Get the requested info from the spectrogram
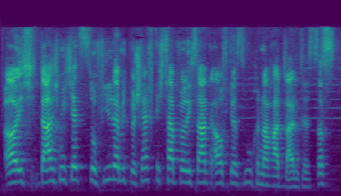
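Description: A man's voice: high-pitched, lively intonation, fast, fairly bright tone, soft background music. A man, talking at length in a casual interview and explaining things as he goes. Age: 30s. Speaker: fantasy author, podcast guest.

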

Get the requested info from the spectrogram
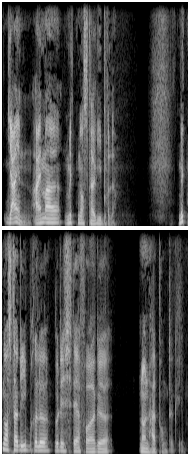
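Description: A middle-aged man, co-hosting a casual review podcast in a measured, qualifying manner. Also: mid-range voice, sing-song, darkish tone, no echo, studio quality. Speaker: podcast co-host.

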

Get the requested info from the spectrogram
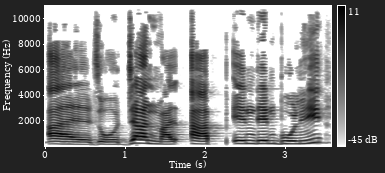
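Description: A woman's voice: mid-range voice, slow pace, smooth. A woman presenting a children's radio play in a scripted, encouraging way, speaking directly to her young listeners. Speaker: presenter accompanying schoolchildren in an audio play.

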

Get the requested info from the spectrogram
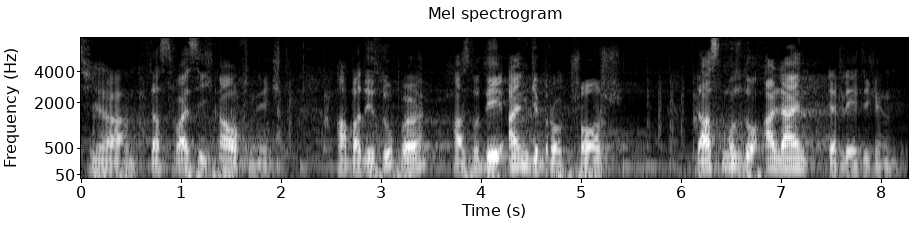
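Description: Man playing a slow-talking crooked village vet boss. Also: medium pitch, lively intonation, big-room sound, soft background music. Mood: cold, threatening. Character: scheming male village vet, crooked boss, cold and menacing. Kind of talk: amateur radio play acting.

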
